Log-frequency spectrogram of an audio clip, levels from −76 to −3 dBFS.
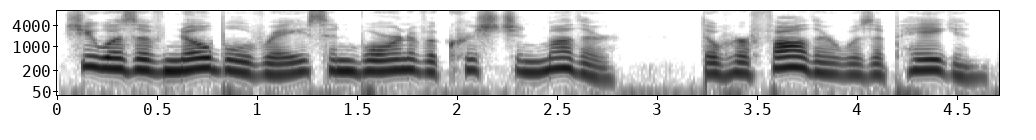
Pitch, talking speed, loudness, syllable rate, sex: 190 Hz, 215 wpm, -18 LUFS, 5.2 syllables/s, female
